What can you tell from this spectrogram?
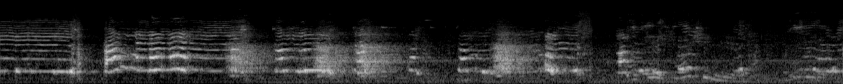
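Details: Siberian Husky unhappy about being bathed indoors: long, wavering, whining vocal sounds with strong harmonics, rising and falling in yodel-like bends, interrupted by human speech and splashy broadband noise.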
